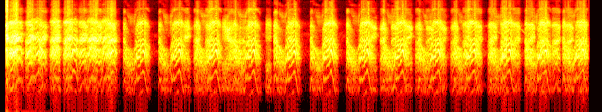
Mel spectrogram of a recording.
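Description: Southern Pied Babblers give loud, harsh, grating chatter in rapid overlapping bursts, several birds calling together with only brief pauses.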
